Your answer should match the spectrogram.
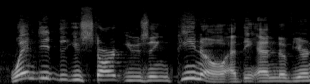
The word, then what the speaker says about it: Pinault: They said, no, Pinault. No. Like the wine. Pinault.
